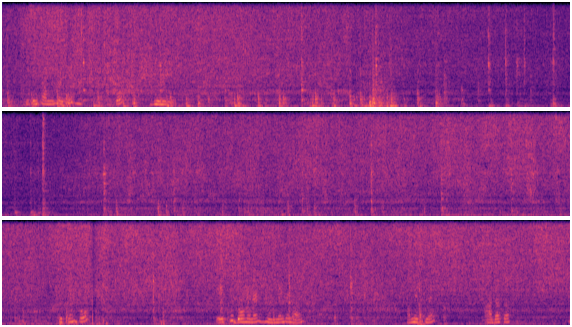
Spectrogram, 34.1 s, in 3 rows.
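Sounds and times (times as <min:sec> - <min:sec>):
spatula knocking and scraping pot: 0:00.0 - 0:11.2, 0:13.3 - 0:20.9
chicken sizzling in hot oil: 0:00.0 - 0:34.0.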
